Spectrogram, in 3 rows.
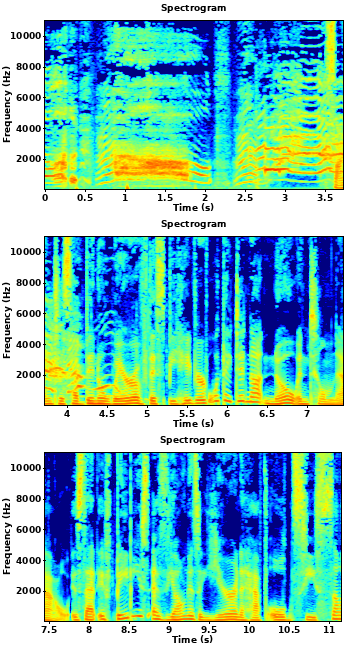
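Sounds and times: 
upset toddler crying: 0.0 - 4.8
speech: 0.3 - 1.1, 3.6 - 11.1.

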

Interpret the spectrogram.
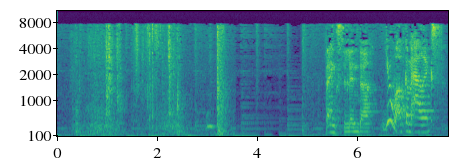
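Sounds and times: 
sliding rattles of a ruler in a drawer: 0.3 - 3.4
desk drawer holding a ruler opening and closing: 0.3 - 3.6
speech: 5.5 - 7.7.

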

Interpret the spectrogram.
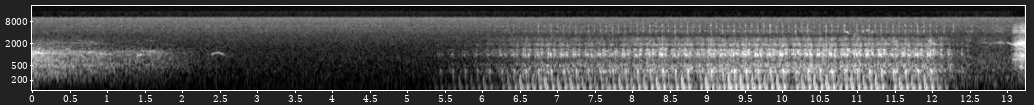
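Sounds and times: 
motorcycle engine idling: 5.4 - 12.9.

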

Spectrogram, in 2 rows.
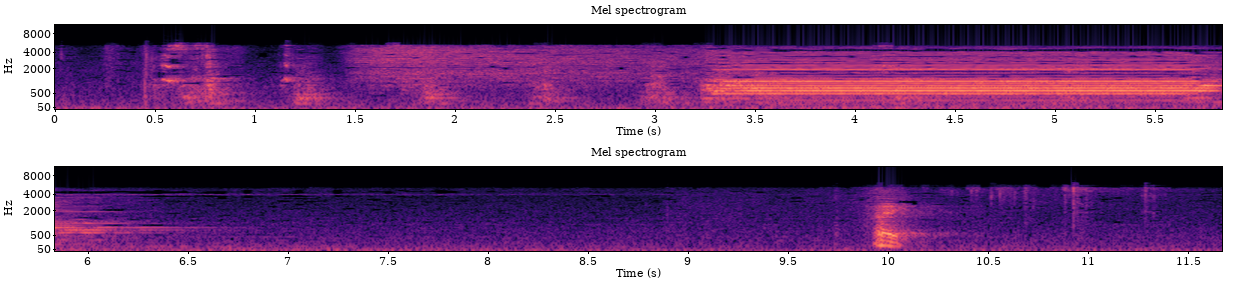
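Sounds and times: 
pressurized CO2 gas released in a hiss: 0.9 - 9.7.

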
